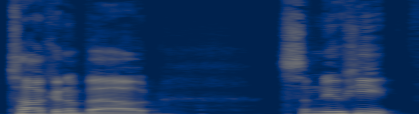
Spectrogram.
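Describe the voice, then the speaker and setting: A man's voice: fairly high pitch, normal speed, a bit bright, dry recording, studio quality. An American man co-hosting a podcast, chatting casually in slangy, informal language. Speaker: podcast co-host. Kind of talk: casual chat and informal sponsor plugs.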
